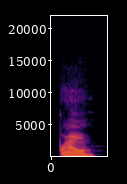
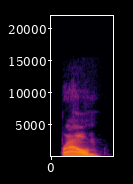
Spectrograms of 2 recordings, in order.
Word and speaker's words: Braun: Brown. Christian Brown. I forget. It's spelled Braun.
